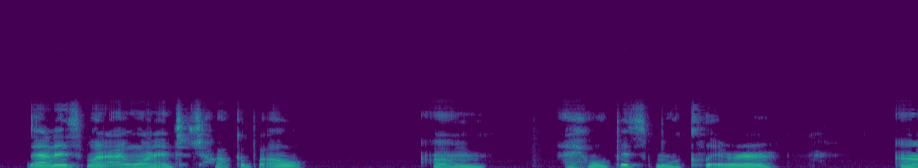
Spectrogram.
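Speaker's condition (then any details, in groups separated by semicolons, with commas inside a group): Cerebral palsy; poor balance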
